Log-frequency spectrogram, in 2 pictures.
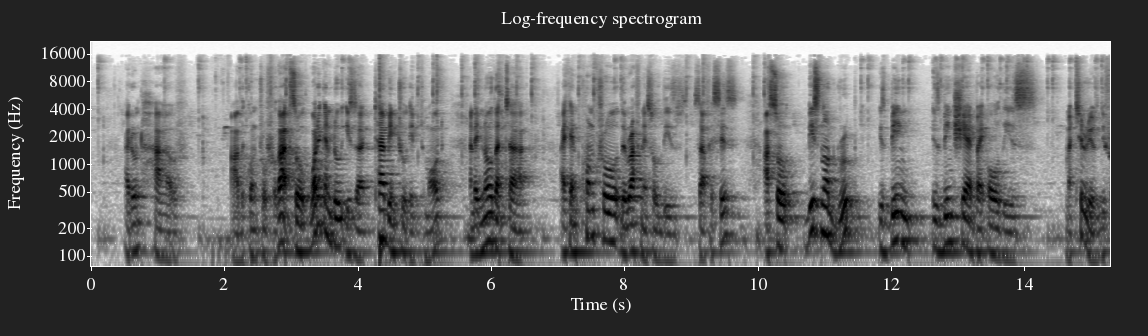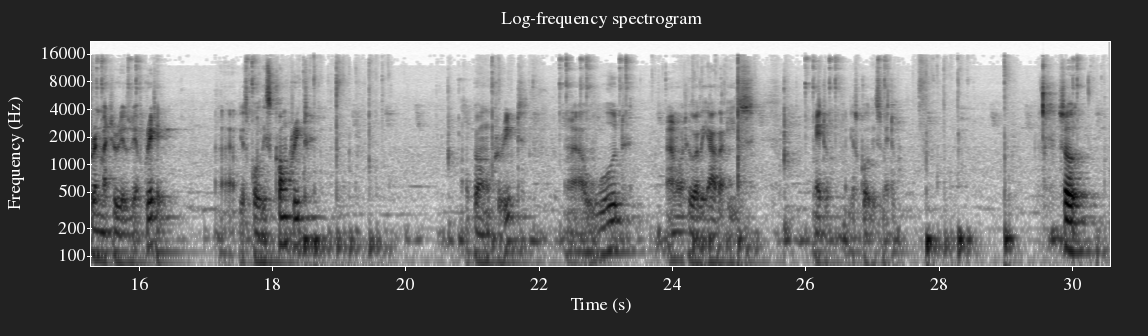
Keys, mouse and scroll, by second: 1.2-8.4 drag, 8.4-8.8 scroll up 3, 12.2 click, 12.9 click, 13.6 click, 14.0 click, 14.6 click, 15.4 click, 15.9 click, 22.3 click, 24.4 o, 26.4 click, 28.1-30.0 drag.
